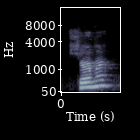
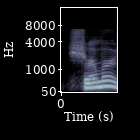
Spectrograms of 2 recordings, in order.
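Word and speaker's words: Shearmur: They didn't put any credit to the first one, but uh, Edward uh, uh, shemer Shurmer Shurmer is how you say that. S H E A R M U R Shurmer.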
